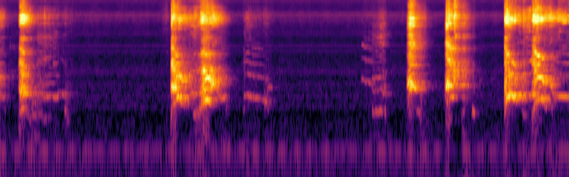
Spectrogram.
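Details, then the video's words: French Bulldog in his cage throwing a tantrum: sharp, raspy high yips in pairs separated by quiet spells, with faint short whines in between. "FRENCH BULLDOG THROWS TANTRUM IN HIS CAGE!!"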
